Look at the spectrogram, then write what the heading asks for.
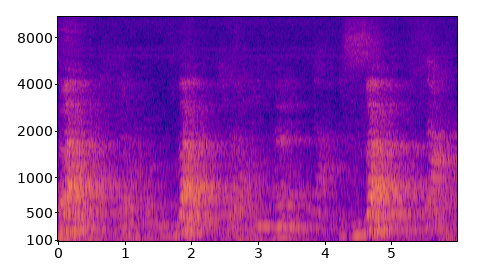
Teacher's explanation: kalau ini Za tidak rapat ada ada udara sedikit Nah baru bergetar · Za dia juga di ujung lidah dengan gigi atas tapi tidak rapat ya sedikit ada Uda sedikit supaya bergetar ada getaran karena [Musik]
